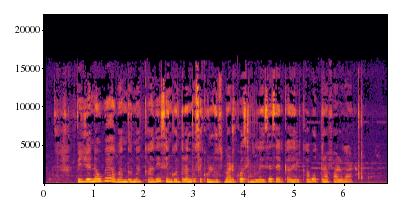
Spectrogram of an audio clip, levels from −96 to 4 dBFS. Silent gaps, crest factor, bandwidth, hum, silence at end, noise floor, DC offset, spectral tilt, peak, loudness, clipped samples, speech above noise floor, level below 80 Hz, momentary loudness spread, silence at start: none; 18 dB; 16.5 kHz; none; 0.4 s; -46 dBFS; under 0.1%; -3 dB/octave; 0 dBFS; -18 LUFS; under 0.1%; 28 dB; -58 dBFS; 12 LU; 0.2 s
